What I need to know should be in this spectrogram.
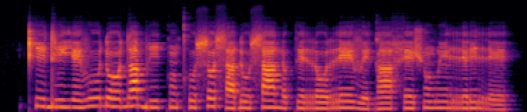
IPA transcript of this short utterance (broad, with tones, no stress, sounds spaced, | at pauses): kʰ i˨ d iː˨ j e˨ v u˦ ɗ oː˦ d a˦ b iː˨ k ũ˨ kʰ u˨ s ʊ˦ s a˨ ɗ u˨ s aː˦ n ʊ˨ k ɪ˨ r oː˨ r eː˦ v e˨ ɡ aː˦ h e˦˨ ʃ ũ˦ β ĩ˦ r ɪ˦ ɾ i˦ r e˨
